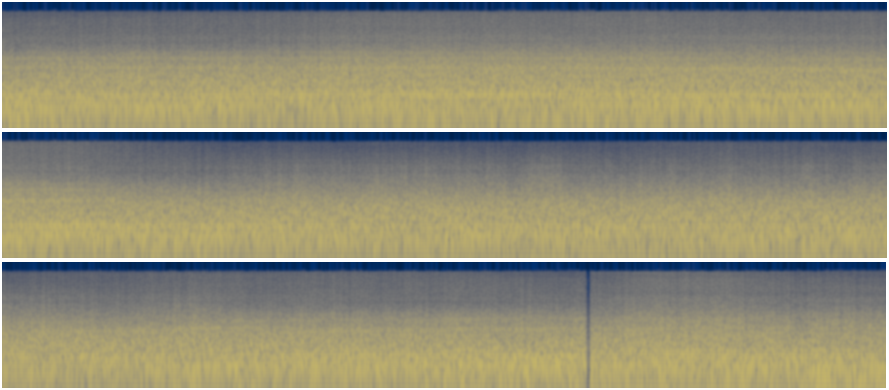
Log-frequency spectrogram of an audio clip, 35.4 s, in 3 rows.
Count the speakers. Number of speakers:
0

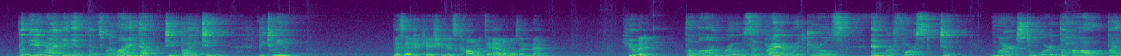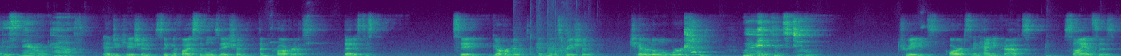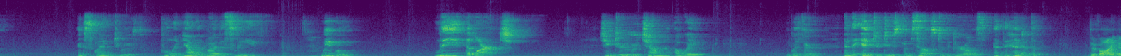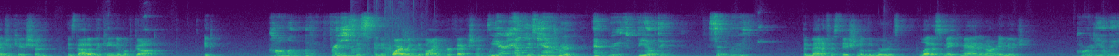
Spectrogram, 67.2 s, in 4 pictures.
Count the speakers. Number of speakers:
2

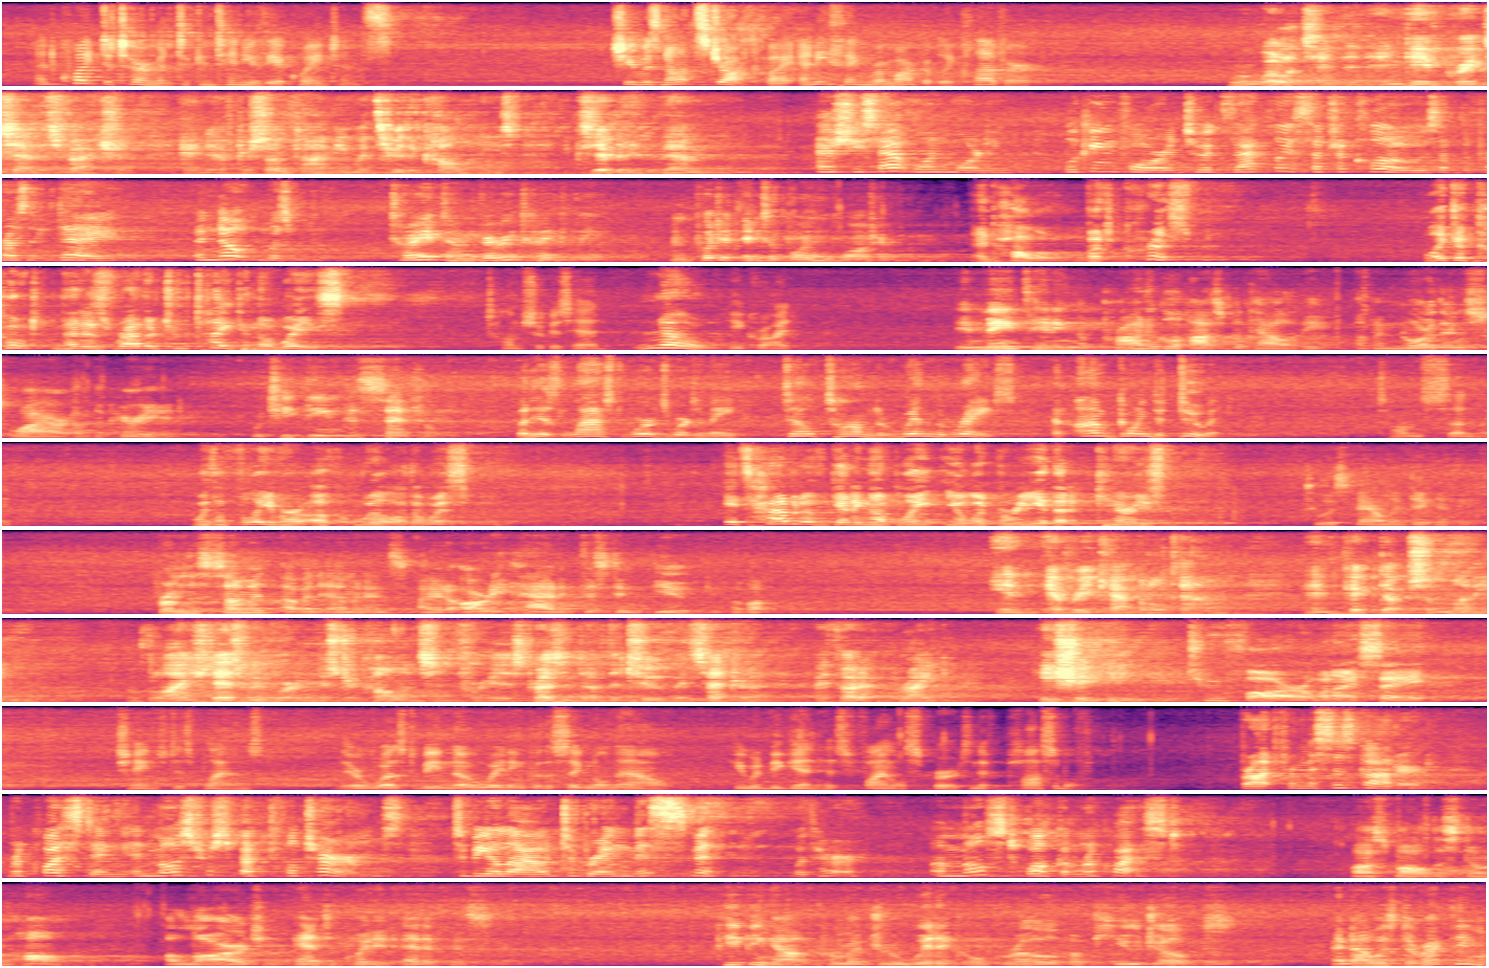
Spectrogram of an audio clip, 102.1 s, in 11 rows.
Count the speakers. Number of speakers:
7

